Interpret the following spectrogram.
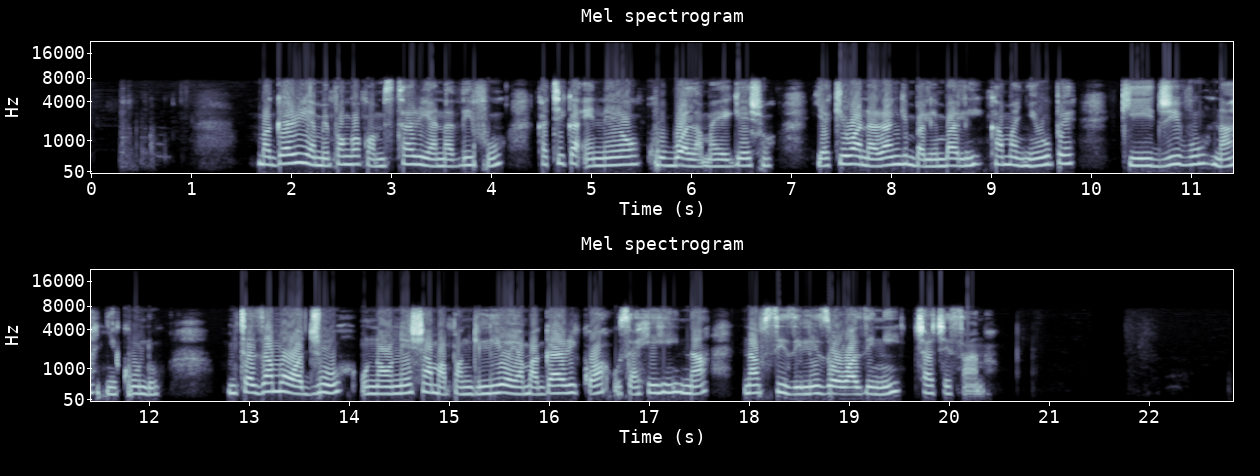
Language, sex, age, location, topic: Swahili, female, 25-35, Nairobi, finance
